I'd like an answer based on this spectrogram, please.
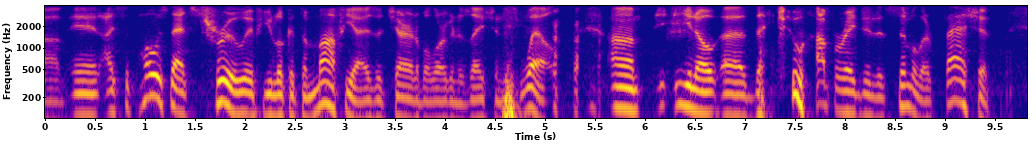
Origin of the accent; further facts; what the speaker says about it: United States; it really is something that embarrasses me as an American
